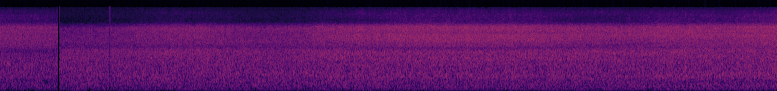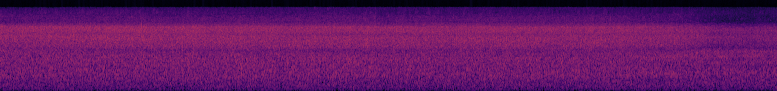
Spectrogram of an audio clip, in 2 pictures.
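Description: Mountain river whitewater rushing over boulders in a steady, even roar of water noise, growing slightly louder in the first few seconds.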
